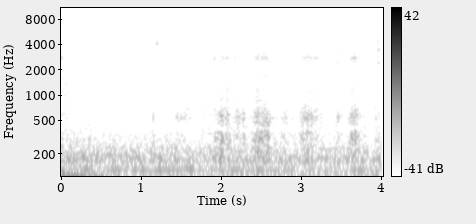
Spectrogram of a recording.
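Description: A person faintly chewing a dairy-free chocolate chip cookie, with small irregular crunches.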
